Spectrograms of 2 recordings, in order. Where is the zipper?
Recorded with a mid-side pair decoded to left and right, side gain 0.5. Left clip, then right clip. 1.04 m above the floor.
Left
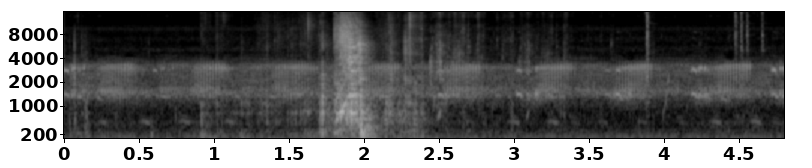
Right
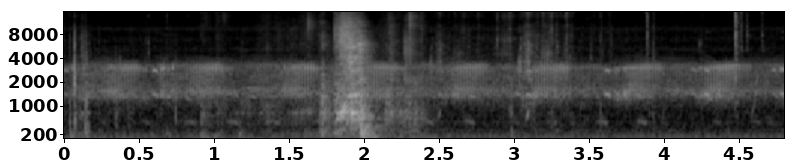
30° left, 1.2 m.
